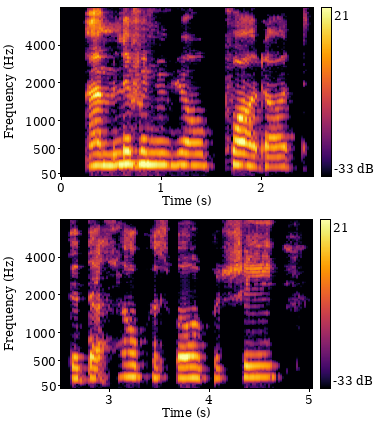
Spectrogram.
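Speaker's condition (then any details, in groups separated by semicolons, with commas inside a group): Cerebral palsy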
